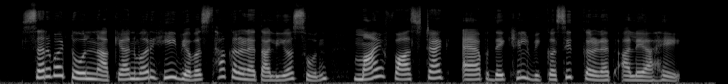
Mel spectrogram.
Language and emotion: Marathi, neutral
